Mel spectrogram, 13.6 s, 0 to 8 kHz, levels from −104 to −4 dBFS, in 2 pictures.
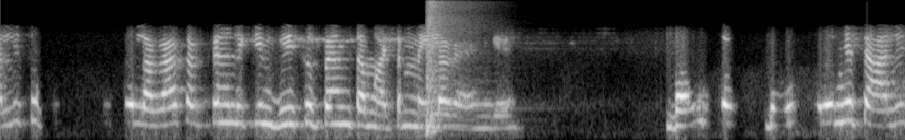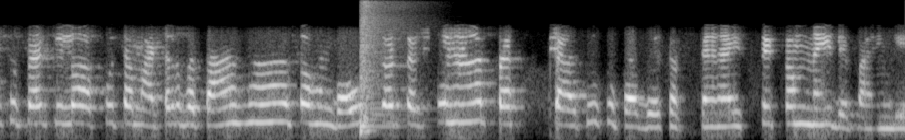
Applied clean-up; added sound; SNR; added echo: none; Snare drum; 13 dB; none.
